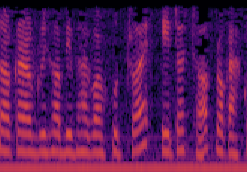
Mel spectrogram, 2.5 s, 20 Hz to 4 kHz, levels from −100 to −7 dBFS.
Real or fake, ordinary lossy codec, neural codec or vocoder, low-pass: real; none; none; 3.6 kHz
